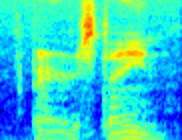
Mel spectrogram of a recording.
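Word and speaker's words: Berenstain: r e n s t a i n Baron steain just like it's pronounced so why do I have the memory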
